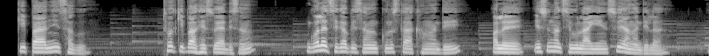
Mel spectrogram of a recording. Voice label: good news newari bhaktapur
